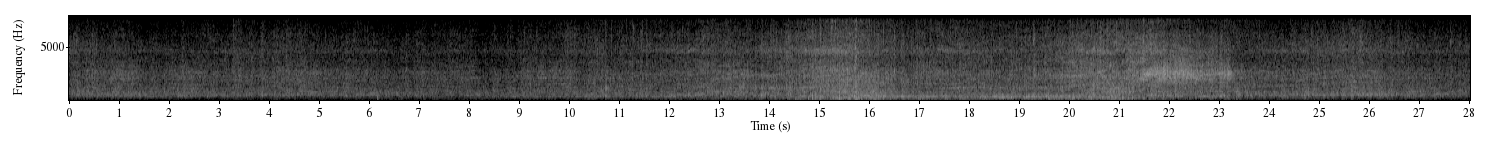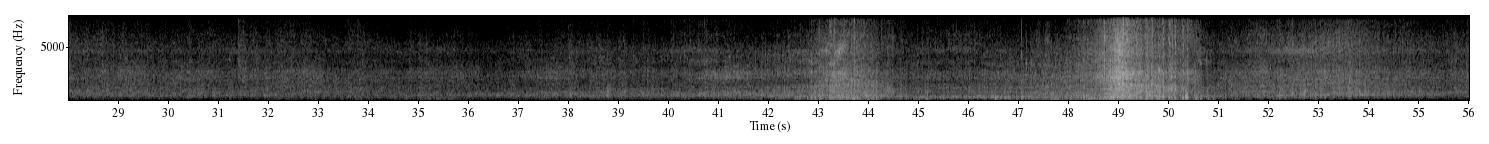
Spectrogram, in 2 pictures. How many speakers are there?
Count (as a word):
zero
